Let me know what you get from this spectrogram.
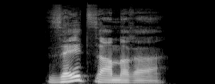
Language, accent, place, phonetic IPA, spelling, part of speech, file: German, Germany, Berlin, [ˈzɛltzaːməʁɐ], seltsamerer, adjective, De-seltsamerer.ogg
- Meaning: inflection of seltsam: 1. strong/mixed nominative masculine singular comparative degree 2. strong genitive/dative feminine singular comparative degree 3. strong genitive plural comparative degree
